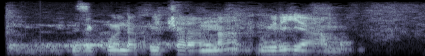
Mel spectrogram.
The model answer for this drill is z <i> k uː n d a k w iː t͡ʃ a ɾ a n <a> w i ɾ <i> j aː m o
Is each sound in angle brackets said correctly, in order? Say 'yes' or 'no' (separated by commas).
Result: yes, yes, yes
